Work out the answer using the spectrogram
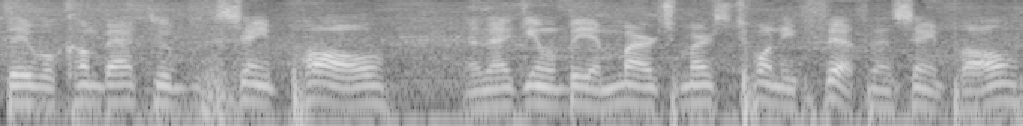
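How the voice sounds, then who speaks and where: Guy doing hockey color commentary, middling pitch, measured and explainy, sound bed behind him. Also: fairly even intonation, music in the background. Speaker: radio color analyst. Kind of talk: live hockey analysis. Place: arena broadcast position.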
